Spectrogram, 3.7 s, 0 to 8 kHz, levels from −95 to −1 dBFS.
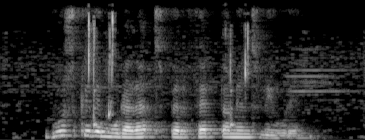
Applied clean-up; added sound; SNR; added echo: none; Drip / Water; 14 dB; reverberation time 0.3 s.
